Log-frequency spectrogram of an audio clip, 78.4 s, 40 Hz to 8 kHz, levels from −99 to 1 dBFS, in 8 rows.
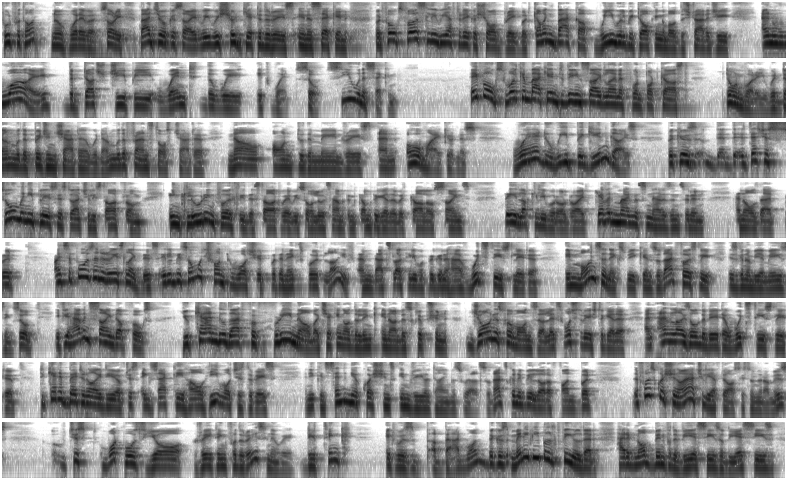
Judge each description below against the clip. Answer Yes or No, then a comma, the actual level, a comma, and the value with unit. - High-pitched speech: No, low, 130 Hz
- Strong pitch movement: Yes, wide, 7.2 semitones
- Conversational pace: No, fast, 225 wpm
